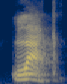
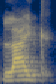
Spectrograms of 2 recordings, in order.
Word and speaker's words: lack: And then I read, oh no, that was lack. So try to focus on getting the right pronunciation on that. Okay. Because it's recurring. Every time you say lack exposure, I hear like exposure.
